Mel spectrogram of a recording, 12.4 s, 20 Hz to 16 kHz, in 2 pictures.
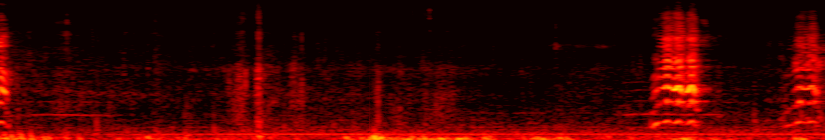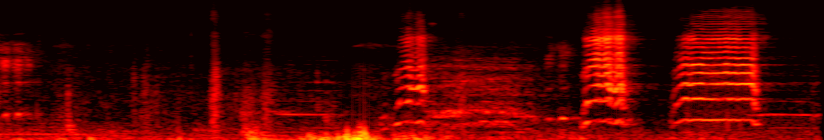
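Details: Goat kids from the lower pasture exploring the unfamiliar upper pasture on a Japanese goat farm, May 15, 2024; several short wavering bleats, closely spaced toward the end, with low hum and footstep thuds.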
